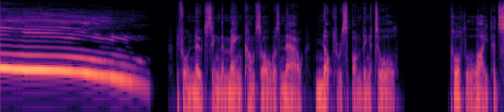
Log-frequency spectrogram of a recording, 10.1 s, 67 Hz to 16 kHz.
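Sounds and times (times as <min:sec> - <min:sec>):
person's voice imitating a loud wolf howl: 0:00.0 - 0:03.0
speech: 0:03.6 - 0:08.0, 0:09.0 - 0:10.0.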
